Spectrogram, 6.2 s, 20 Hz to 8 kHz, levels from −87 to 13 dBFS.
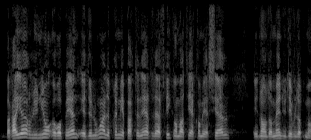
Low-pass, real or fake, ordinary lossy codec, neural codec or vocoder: none; real; none; none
